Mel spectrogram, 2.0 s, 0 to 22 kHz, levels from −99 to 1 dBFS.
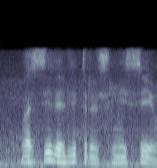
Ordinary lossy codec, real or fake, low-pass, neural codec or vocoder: AAC, 48 kbps; fake; 7.2 kHz; codec, 24 kHz, 0.9 kbps, WavTokenizer, medium speech release version 2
